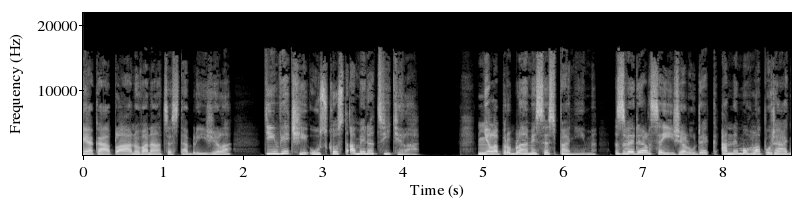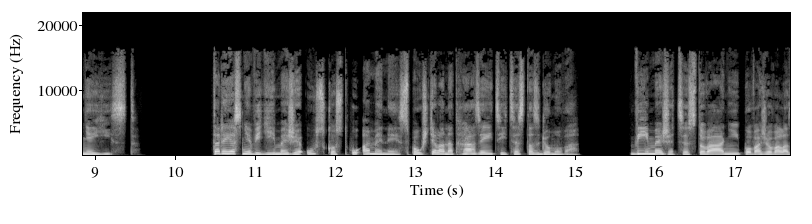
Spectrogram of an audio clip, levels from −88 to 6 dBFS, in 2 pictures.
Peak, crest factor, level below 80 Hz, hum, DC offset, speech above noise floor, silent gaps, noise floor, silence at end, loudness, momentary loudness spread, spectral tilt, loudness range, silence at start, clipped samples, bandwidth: 0 dBFS; 16 dB; -58 dBFS; none; under 0.1%; over 74 dB; 9.64-10.44 s, 15.11-15.67 s; under -90 dBFS; 0 s; -16 LUFS; 7 LU; -4 dB/octave; 2 LU; 0 s; under 0.1%; 17 kHz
